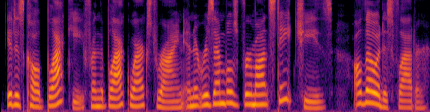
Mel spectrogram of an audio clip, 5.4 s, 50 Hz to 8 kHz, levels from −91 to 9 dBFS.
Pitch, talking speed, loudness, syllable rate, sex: 230 Hz, 210 wpm, -18 LUFS, 5.9 syllables/s, female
